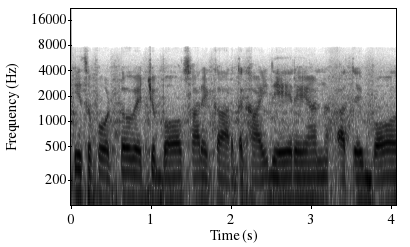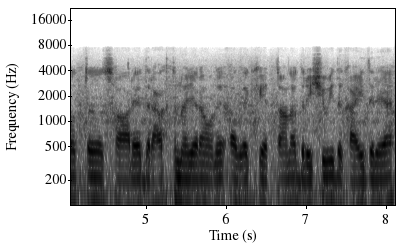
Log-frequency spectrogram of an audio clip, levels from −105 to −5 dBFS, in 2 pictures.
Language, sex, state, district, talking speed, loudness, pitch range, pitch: Punjabi, male, Punjab, Fazilka, 185 wpm, -13 LUFS, 105-110 Hz, 110 Hz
